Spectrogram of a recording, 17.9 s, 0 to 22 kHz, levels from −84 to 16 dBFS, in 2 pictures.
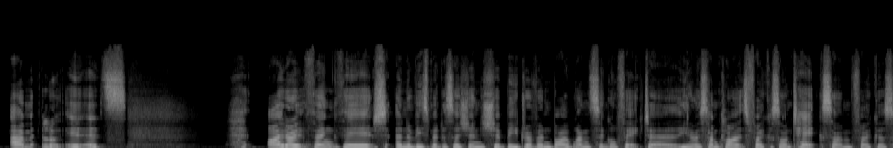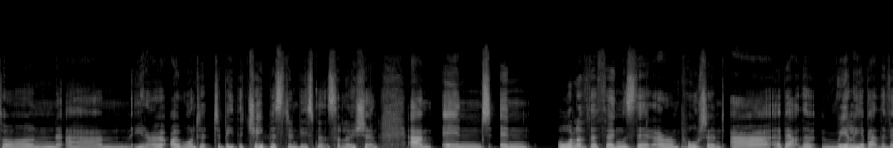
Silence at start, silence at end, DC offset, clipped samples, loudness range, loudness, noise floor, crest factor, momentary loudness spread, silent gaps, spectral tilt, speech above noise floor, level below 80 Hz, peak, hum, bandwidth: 0.1 s; 0 s; under 0.1%; under 0.1%; 4 LU; -31 LUFS; -68 dBFS; 20 dB; 7 LU; none; -4 dB/octave; 37 dB; -54 dBFS; -10 dBFS; none; 15 kHz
